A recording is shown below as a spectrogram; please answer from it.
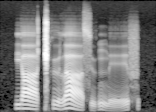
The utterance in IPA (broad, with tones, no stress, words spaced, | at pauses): jaː˥˧ǁʰʉ˥˧ laː˥˩sʉ˨˩˦ŋ͡meː˨˩˦f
